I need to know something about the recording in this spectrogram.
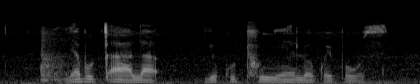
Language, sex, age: Xhosa, male, 18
